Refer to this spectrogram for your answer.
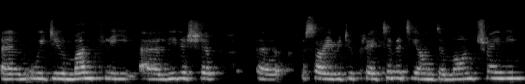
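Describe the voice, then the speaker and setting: Speaking in a South African accent at a moderate pace, a woman has a high, dark and mellow voice with monotone, flat intonation. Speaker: business consultant and author. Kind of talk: webinar presentation.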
